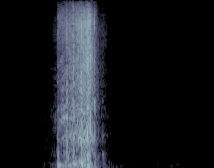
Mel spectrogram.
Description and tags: S Tear Tape
tearing off packaging tape
packaging, tear, tape, peel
